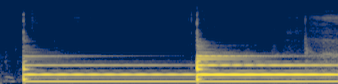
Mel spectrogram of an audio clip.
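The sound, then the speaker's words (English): A meditation bell is struck twice, about two seconds apart. Each strike rings out into a steady, humming tone with layered overtones that sustains without fading, the second strike slightly louder. “So I'm going to hit the bell, and if you'd like, join in the chanting Ho, sharing our prayers and blessings with all beings.”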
